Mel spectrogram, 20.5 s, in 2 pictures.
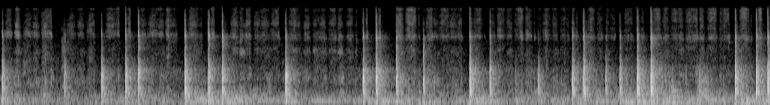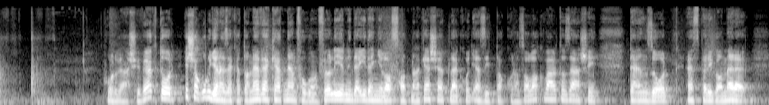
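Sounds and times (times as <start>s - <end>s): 
pen strokes of handwriting during a mechanics lecture: 0.0s - 11.1s
speech: 11.7s - 20.5s.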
